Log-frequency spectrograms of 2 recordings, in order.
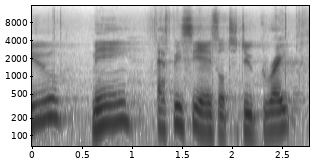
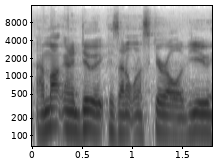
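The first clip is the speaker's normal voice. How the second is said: ordinary delivery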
